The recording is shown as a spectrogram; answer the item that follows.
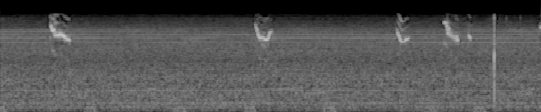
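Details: White-eye giving a few high, thin, down-slurred notes spaced about two seconds apart, with a short soft chip near the end, over a faint steady hiss.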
